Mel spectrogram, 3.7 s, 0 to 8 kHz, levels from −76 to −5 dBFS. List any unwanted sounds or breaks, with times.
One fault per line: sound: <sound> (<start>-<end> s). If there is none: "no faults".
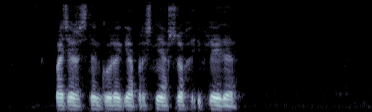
no faults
